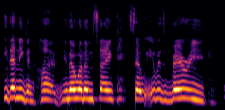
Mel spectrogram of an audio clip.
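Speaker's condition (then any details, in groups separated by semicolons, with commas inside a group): Cerebral palsy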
